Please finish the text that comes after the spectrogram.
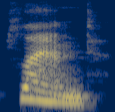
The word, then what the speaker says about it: planned: case, like the end, the ed makes the d sound. It's still, the e is silent, so it makes the d. So we say planned. Planned is still one syllable.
